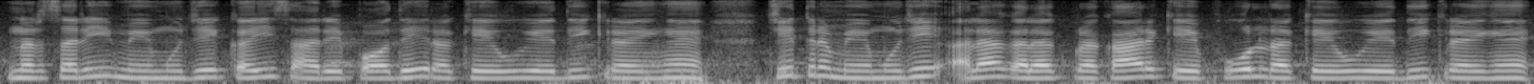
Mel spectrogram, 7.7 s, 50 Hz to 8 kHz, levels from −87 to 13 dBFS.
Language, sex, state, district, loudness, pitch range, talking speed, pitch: Hindi, female, Madhya Pradesh, Katni, -16 LUFS, 200-220 Hz, 180 wpm, 205 Hz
